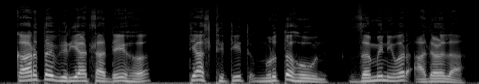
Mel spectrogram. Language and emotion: Marathi, neutral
